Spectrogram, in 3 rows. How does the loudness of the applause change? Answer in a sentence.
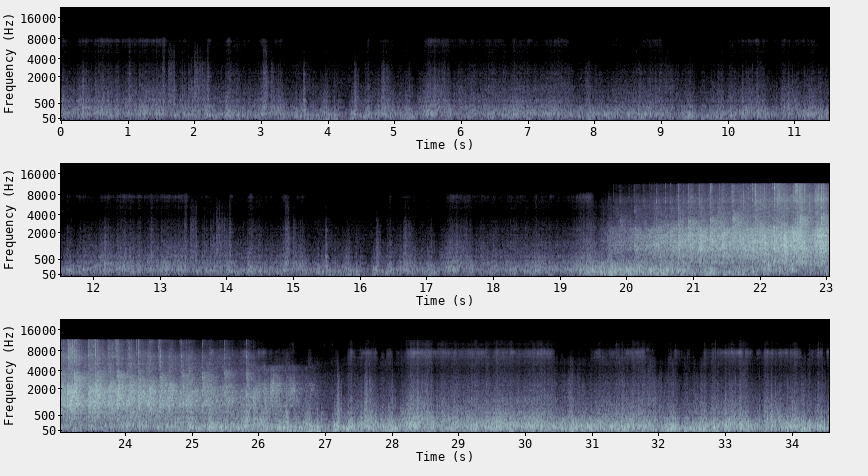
The volume of the applause goes up, then down.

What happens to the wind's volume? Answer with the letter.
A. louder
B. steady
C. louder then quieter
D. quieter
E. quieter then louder
A.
